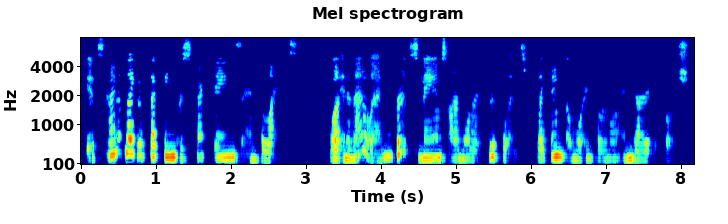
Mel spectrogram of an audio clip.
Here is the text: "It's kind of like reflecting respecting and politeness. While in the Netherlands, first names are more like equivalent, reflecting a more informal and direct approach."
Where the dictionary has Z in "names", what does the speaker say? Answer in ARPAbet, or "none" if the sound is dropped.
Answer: Z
